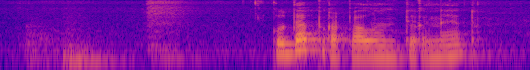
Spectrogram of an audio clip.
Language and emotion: Russian, neutral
